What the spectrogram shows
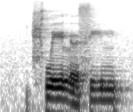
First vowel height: mid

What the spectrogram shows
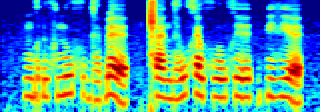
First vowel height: high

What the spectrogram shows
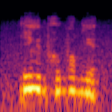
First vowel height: high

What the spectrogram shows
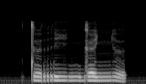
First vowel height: mid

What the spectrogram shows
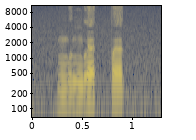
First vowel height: high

